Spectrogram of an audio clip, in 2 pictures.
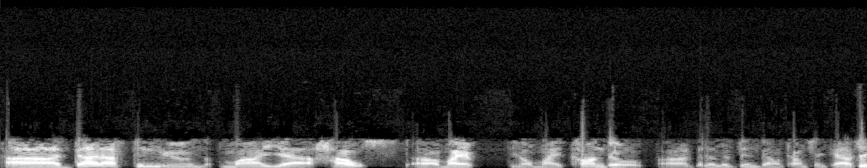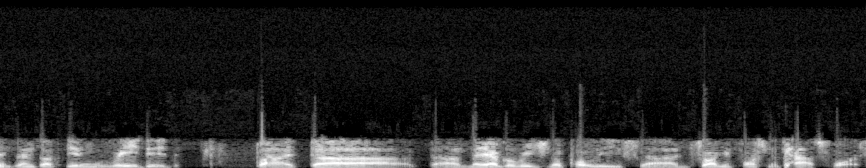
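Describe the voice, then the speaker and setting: A man's voice: fairly low pitch, normal speed, vocal fry, husky, no echo. A man from Rwanda, a podcast guest telling his life story with many hesitant fillers and restarts. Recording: tinny phone-like line.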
